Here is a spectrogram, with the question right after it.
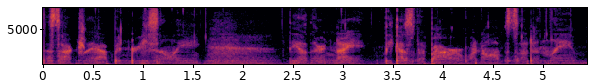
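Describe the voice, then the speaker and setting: Noticeable background noise runs under this recording. A woman whispers at a moderate pace. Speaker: ASMR creator. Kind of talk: casual chatting to the audience after the story. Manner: whispered, soft-spoken.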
